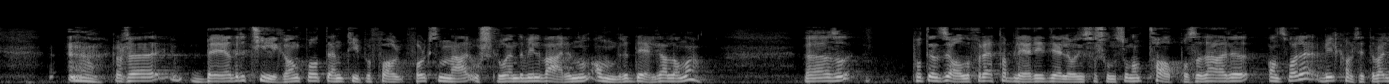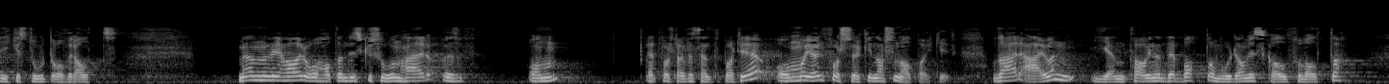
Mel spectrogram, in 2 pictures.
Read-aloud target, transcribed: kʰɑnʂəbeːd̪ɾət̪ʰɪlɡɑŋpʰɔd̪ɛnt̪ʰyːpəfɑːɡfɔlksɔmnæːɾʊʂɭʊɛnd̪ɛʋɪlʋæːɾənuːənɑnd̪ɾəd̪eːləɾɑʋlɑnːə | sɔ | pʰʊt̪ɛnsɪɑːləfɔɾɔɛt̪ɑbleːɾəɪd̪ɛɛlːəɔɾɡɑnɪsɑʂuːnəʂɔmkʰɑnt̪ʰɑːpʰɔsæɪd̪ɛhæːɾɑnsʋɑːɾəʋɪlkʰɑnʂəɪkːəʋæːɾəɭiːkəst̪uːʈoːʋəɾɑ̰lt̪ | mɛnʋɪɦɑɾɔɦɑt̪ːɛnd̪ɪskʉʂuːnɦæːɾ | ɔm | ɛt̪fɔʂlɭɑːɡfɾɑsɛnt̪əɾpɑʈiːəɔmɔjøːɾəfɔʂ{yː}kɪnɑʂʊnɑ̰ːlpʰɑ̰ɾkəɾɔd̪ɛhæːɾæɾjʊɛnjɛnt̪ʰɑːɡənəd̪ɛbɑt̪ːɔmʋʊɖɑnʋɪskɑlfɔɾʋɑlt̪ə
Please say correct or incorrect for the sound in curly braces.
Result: incorrect: øː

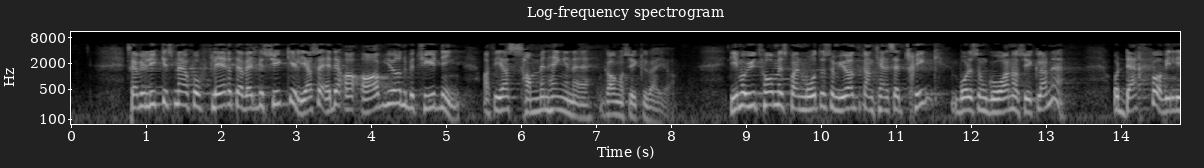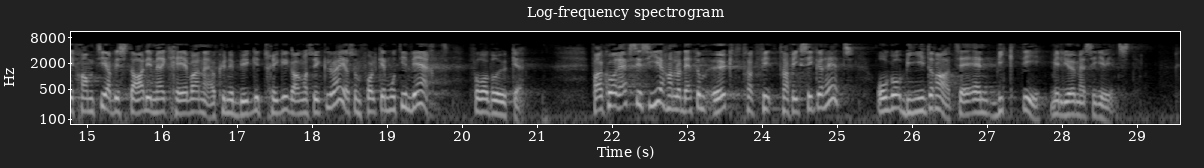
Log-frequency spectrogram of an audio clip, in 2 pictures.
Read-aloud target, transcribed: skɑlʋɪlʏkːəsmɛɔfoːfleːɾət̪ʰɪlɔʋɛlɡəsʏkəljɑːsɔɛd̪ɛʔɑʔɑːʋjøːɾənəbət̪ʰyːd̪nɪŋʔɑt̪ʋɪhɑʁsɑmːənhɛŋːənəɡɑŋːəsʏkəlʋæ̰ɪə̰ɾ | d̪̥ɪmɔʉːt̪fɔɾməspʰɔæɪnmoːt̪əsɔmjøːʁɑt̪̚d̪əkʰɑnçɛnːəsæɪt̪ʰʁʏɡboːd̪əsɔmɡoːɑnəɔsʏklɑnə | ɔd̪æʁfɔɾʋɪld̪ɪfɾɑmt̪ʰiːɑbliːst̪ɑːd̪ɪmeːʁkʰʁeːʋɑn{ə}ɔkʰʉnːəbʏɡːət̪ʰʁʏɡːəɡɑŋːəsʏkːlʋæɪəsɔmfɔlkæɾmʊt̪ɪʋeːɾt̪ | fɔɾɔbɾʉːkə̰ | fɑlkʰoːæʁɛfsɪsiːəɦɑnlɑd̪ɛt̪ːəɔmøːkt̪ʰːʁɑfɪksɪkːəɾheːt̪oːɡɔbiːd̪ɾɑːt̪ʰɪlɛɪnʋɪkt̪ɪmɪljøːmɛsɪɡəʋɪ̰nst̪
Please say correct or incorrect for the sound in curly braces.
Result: correct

